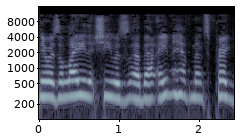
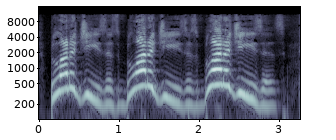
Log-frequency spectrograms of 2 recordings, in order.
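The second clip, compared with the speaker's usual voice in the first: booming, very loud, swooping yell, repeated; 14 dB louder than usual. Retelling a twelve-year-old yelling while a car spins: imitating someone yelling. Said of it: "but she's yelling".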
